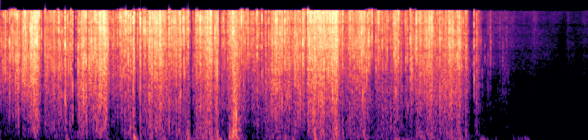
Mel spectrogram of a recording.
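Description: Plastic crinkles and rustles close by.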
